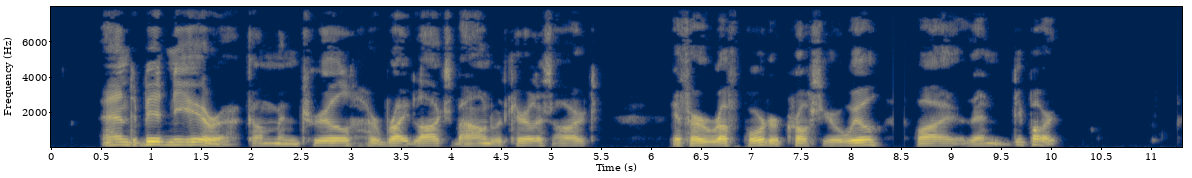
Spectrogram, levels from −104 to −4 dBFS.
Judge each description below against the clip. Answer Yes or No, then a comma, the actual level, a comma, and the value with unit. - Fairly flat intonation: No, average, 3.2 semitones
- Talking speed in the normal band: No, slow, 120 wpm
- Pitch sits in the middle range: No, low, 120 Hz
